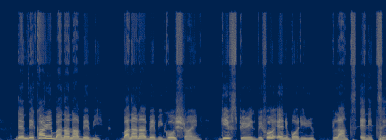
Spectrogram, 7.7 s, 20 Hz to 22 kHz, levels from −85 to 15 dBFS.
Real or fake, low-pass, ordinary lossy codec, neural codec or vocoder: fake; none; none; vocoder, 48 kHz, 128 mel bands, Vocos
